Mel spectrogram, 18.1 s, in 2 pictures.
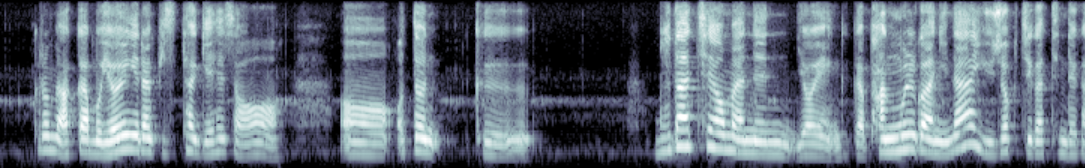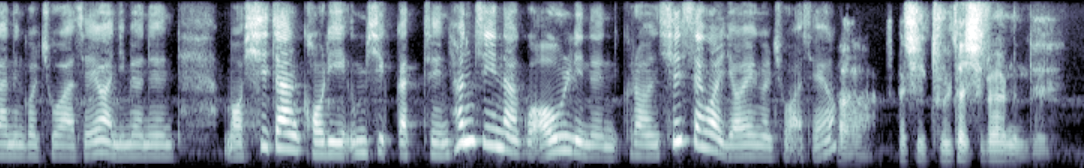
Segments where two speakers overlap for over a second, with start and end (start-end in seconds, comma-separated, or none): none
